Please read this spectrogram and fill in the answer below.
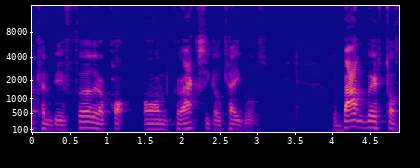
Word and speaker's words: coaxial: Mis pronouncing it not give you the correct pronunciation coaxial so to summarize comparing a wi pair in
